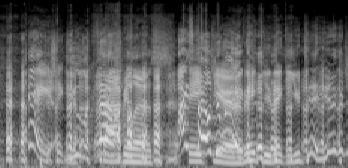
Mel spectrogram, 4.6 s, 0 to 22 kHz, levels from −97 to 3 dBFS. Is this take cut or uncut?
uncut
